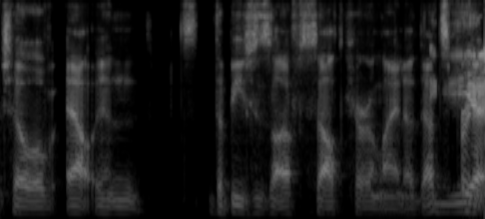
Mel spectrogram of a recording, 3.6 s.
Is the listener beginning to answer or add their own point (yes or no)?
yes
